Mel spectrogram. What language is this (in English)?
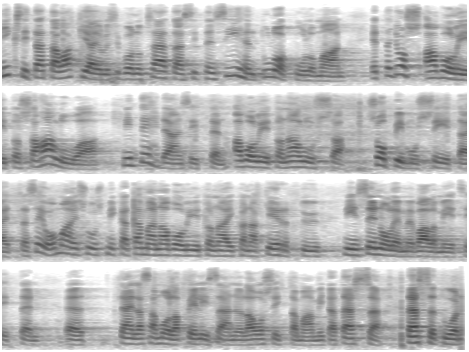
Finnish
